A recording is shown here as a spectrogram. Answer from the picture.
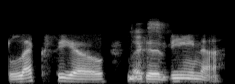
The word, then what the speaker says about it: Lectio Divina: And one of the things that I learned was about Lectio Divina. Am I pronouncing that correctly? – Pretty close. – Okay. – It's actually Latin, so it's pronounced Lectio Divina.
